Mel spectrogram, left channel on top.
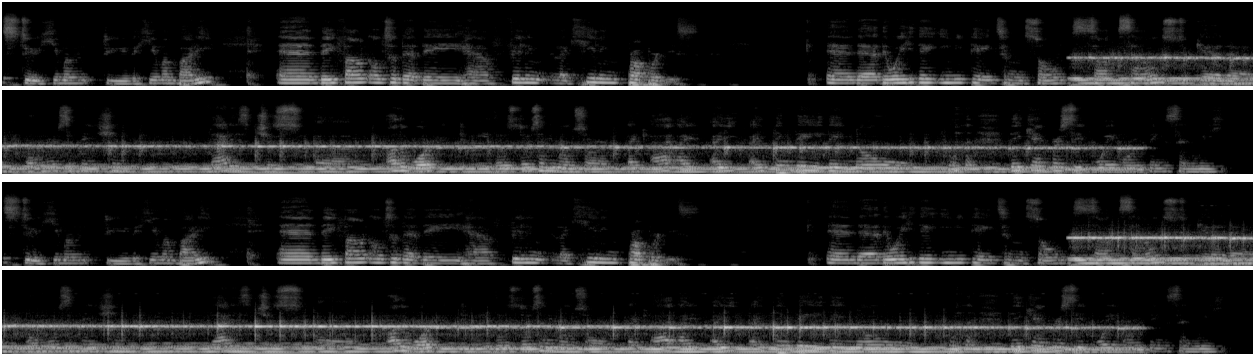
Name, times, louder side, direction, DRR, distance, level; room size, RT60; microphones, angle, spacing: voice 1, 0.0-6.9 8.0-13.8 14.5-16.1 16.3-24.7, left 1 dB, 55° left, 0 dB, 0.5 m, -31 dB
sound 1, 10.7-23.9, right 5 dB, 40° right, 0.4 m, -24 dB
2.8 x 2.0 x 2.9 m, 0.32 s
head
